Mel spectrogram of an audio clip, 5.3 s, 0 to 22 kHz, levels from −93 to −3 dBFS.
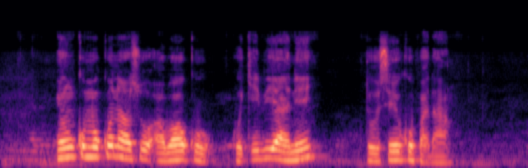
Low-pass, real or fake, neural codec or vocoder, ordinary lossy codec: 10.8 kHz; real; none; none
